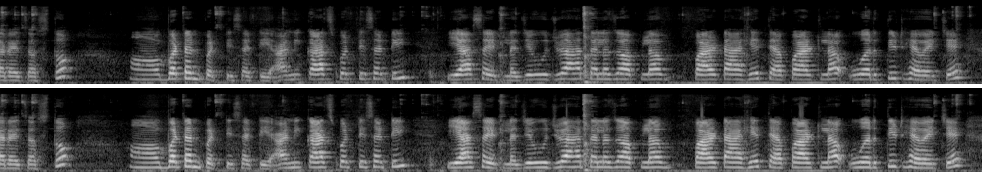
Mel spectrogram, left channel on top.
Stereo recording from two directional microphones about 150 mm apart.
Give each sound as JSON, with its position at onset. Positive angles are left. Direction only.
{"t": 0.0, "sound": "a woman's voice", "side_deg": -35}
